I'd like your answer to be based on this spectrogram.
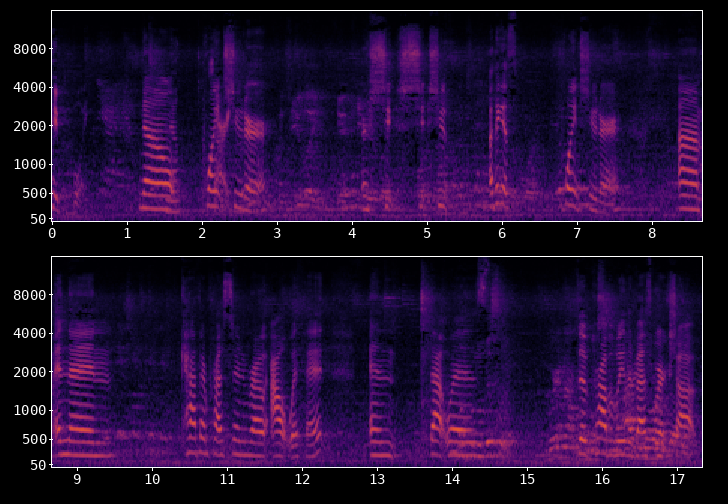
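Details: Adult woman who says she stutters; stuttering.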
